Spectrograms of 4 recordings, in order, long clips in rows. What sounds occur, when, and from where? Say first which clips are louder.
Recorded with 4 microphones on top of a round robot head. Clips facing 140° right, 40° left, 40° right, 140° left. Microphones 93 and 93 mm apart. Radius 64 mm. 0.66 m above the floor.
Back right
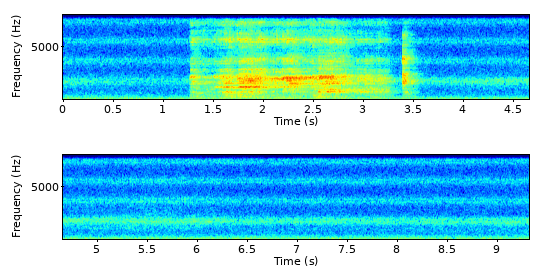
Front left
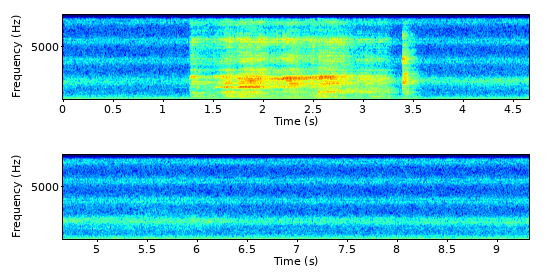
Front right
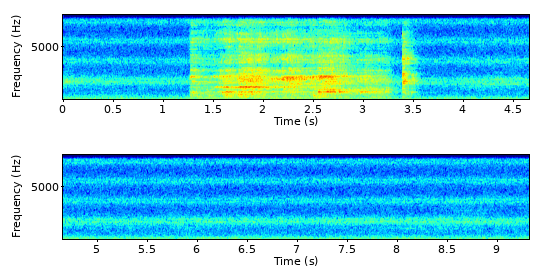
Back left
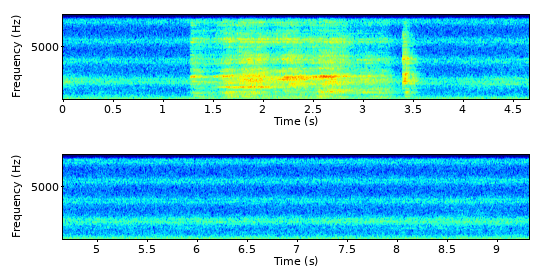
1.3 s a sliding door: back right 1 dB, front right 5 dB; 40° right, 4 m
3.4 s a snare drum: even, even; 20° right, 8.5 m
